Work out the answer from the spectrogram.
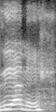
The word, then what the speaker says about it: Diane: Es Diane, por eso me quedé pensando. Diane, perdón. Bueno, ¿sabes qué? En tu nombre sí se pronuncia la E.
